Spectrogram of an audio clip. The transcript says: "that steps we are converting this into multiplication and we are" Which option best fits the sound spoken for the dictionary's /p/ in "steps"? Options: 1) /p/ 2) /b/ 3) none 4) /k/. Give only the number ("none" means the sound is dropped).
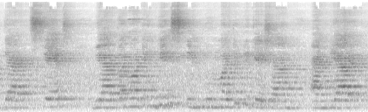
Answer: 3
